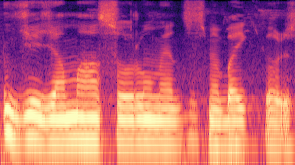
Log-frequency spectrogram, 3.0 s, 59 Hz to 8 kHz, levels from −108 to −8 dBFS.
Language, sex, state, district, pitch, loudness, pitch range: Hindi, male, Rajasthan, Bikaner, 115 Hz, -14 LUFS, 105-120 Hz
